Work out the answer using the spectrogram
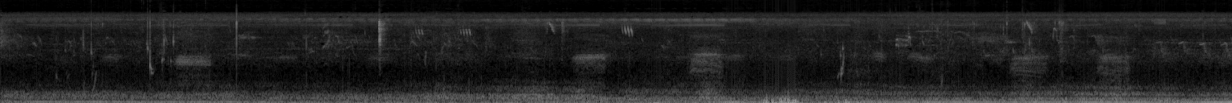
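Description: Outdoor ambience of scattered short bird chirps over a steady low hum, with a muffled low thump about ten seconds in.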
